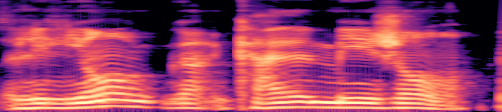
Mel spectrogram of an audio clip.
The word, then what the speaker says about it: Calmejean: Äh, wie spricht man den aus? Lilian Calmejean. Ja.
